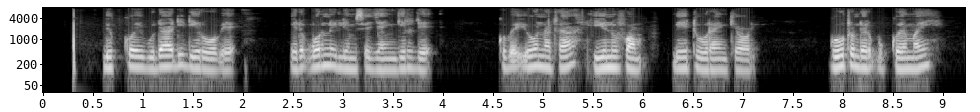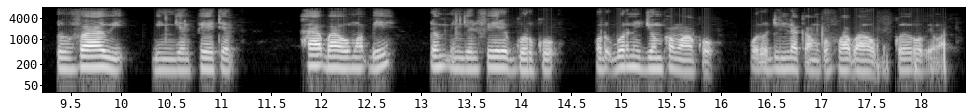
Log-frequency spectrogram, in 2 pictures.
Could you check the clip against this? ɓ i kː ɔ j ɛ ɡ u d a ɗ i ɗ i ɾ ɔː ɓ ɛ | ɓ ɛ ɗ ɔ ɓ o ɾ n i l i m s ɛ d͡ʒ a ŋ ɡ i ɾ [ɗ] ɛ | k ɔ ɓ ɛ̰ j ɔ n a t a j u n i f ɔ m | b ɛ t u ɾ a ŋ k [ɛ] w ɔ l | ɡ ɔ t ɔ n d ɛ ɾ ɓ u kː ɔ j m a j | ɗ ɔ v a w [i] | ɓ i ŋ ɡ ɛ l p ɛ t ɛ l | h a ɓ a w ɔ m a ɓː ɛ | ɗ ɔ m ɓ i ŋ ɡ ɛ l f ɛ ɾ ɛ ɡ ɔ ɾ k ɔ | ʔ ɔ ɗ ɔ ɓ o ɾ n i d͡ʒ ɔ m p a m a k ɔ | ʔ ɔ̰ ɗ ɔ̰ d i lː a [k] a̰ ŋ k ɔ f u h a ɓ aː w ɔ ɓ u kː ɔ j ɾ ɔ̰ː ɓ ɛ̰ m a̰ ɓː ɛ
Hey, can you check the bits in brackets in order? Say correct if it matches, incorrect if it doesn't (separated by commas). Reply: incorrect, correct, correct, correct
